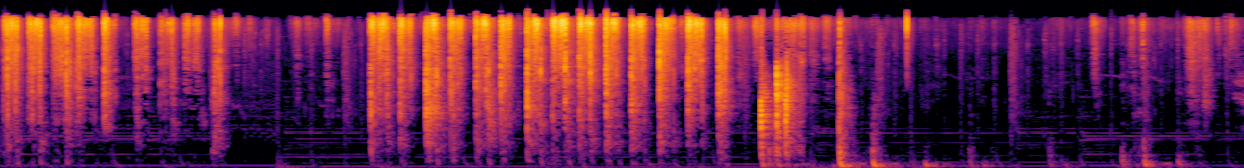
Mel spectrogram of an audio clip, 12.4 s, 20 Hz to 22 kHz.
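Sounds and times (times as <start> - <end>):
oracle cards clicking and flicking as drawn from a deck: 0.0 - 2.3, 3.7 - 8.6
oracle cards rubbing and shuffling: 0.0 - 8.7.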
